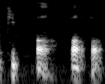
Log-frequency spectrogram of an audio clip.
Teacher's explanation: You can already be in that ol when you release the P. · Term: dark L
